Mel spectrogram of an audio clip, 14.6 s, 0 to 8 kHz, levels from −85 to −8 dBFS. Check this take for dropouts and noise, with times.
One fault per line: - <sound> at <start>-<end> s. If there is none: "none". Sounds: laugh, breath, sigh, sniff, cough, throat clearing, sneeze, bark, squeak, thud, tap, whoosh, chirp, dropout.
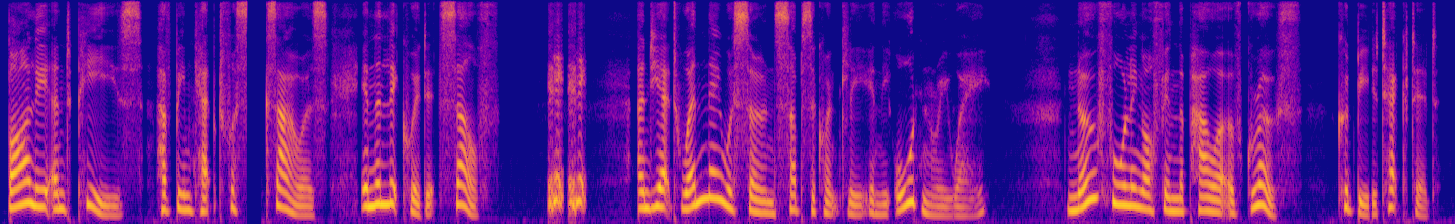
- dropout at 2.5-2.6 s
- laugh at 5.5-5.9 s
